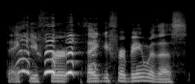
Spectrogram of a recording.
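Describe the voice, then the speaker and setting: A man hosting a casual running podcast, firing off quick joking asides between questions. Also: on the high side, wildly swooping pitch, sharp tone, dry recording, clean studio sound. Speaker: podcast host. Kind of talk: casual chat.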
